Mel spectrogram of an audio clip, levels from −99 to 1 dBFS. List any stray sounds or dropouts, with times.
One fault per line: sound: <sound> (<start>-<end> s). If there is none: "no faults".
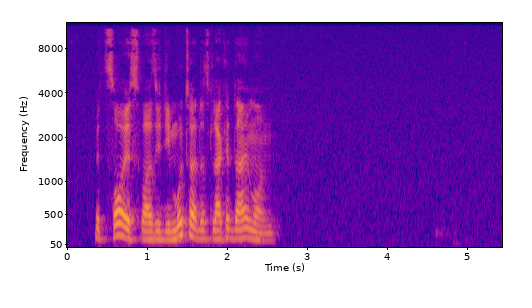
no faults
